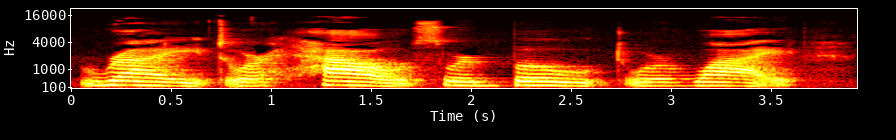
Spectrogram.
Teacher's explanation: For example, in the word right, or house, or boat, or why. You'll notice that you kind of glide your mouth in the process of making those vowel sounds. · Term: diphthongs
